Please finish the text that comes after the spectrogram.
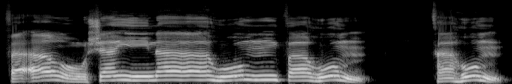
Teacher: Fa'awshaynahum fahum deb mimga aniq labimizni bir-biriga tegizamiz, keyin fa'ga ochamiz.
